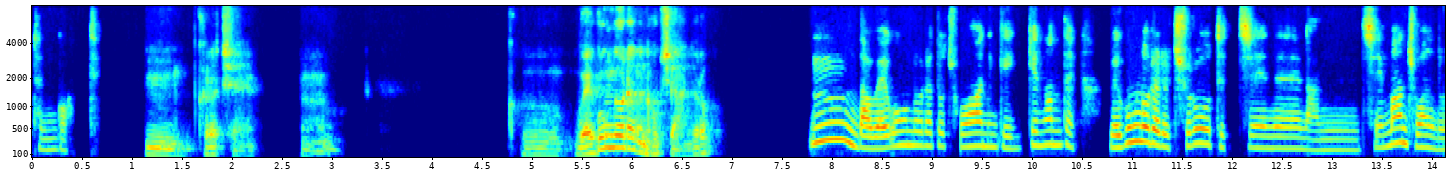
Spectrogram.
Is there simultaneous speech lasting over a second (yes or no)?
no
